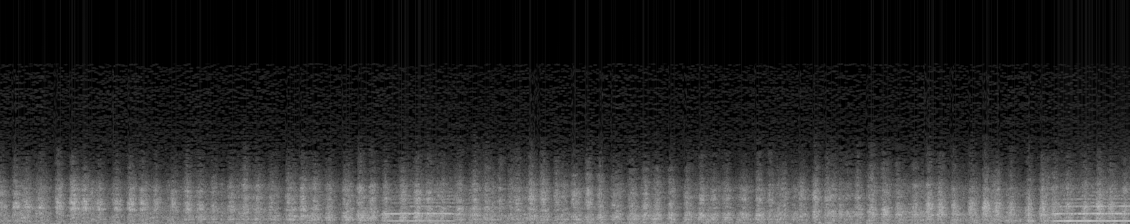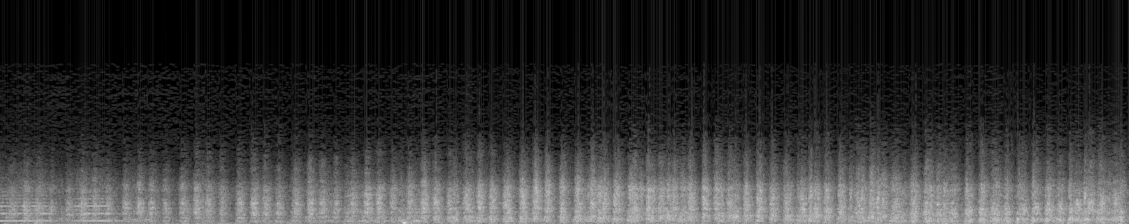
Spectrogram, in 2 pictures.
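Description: A steam locomotive chuffs steadily as it approaches, growing louder.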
